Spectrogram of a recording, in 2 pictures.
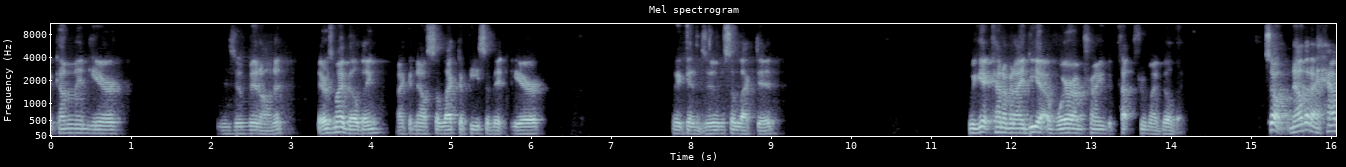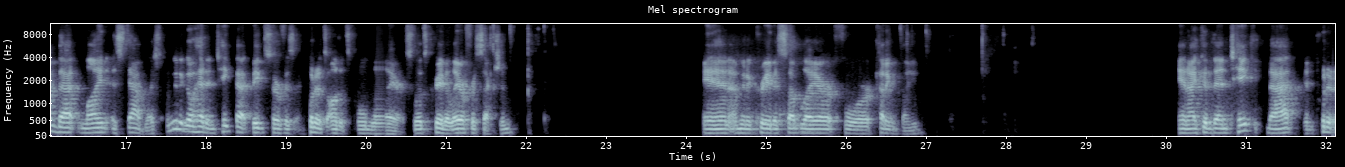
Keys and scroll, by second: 8.2-9.1 typing, 21.8-23.2 typing, 23.3 Return, 26.5 F15, 26.5-29.1 typing.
